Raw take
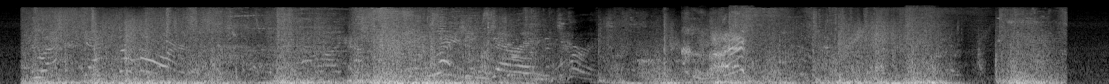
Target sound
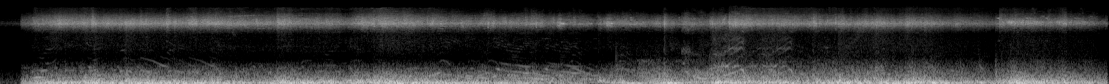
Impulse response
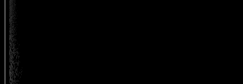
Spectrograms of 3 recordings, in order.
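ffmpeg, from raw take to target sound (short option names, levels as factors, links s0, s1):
-af "firequalizer=gain_entry='entry(110,0);entry(1400,-29);entry(2400,-28);entry(4100,-29);entry(6800,10);entry(12000,-18)':delay=0.05:min_phase=1,aecho=1:1:283|483:0.266|0.501,dynaudnorm=f=270:g=3:m=3.35,asetnsamples=n=441:p=0,asendcmd='6.16 equalizer g -3',equalizer=f=1200:t=o:w=0.98:g=-14.5,volume=0.596"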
